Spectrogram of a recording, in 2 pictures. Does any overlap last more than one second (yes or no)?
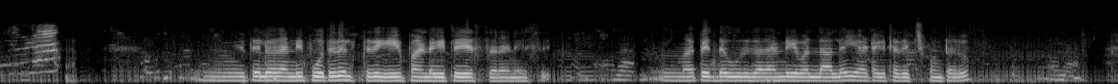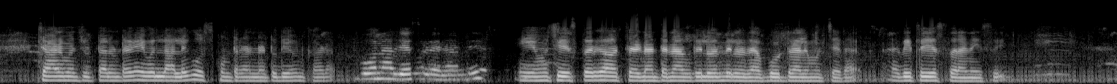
no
